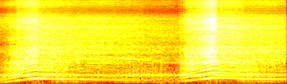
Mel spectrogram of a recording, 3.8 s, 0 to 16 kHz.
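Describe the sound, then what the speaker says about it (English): A BMW M3 engine revs twice, each burst climbing sharply in pitch and then falling back to a steady idle, close and loud. "we're going to rev up these cars' engines and see what they sound like"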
